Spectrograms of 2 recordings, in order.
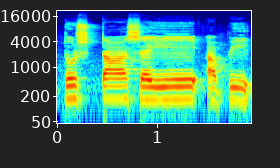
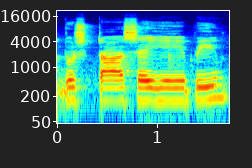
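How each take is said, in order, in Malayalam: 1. വാക്കുകൾ വെവ്വേറെ വാക്കുകളായിട്ടാണ് പറയുന്നത്. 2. വാക്കുകൾ ഒന്നായി ചേർന്ന് ഒരൊറ്റ രൂപമായിട്ടാണ് പറയുന്നത്.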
